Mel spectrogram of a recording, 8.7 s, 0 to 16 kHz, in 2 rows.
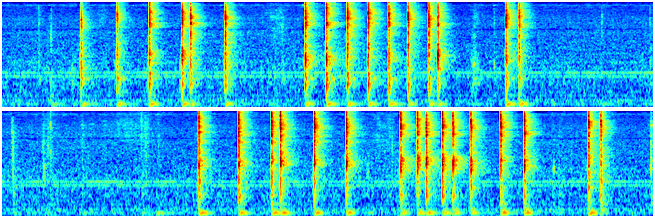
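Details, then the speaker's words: UNI-T UT61E+ multimeter function switch just after a 50,000-cycle life test: crisp, even detent clicks in quick bursts as the dial is turned through its positions, quiet background; switch still clicks well and sounds healthy. "So I've just finished the 50,000 cycles. You can hear it clicks pretty good still."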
